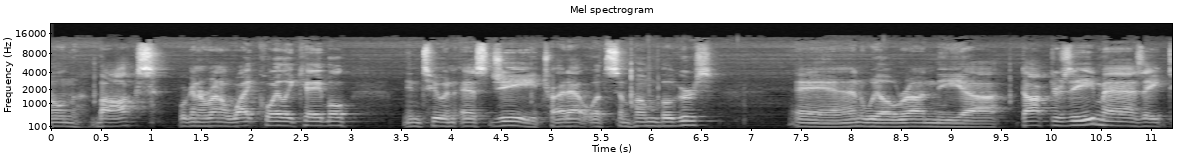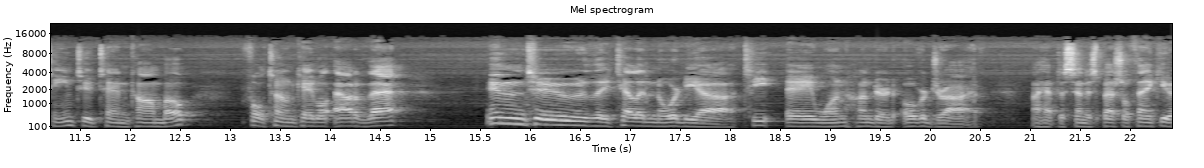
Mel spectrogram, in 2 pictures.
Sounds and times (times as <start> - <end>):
Speech: 0.0 - 6.7, 7.4 - 14.8, 15.6 - 22.4.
